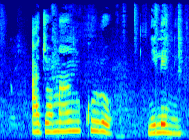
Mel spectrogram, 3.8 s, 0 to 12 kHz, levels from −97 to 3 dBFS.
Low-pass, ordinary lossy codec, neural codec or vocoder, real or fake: 10.8 kHz; MP3, 48 kbps; none; real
